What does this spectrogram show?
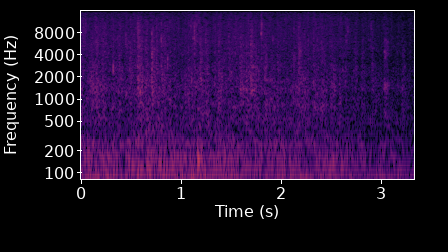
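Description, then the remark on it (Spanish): Rain falls again, coming and going, with a constant soft hiss and scattered tiny patters, fairly quiet and even throughout, with no voices. “Vuelve a llover otra vez.”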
